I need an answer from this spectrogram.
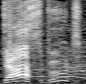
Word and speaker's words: Das Boot: to the fans screaming Das Boot over my shoulder right now yes that's what it was that's how you say it in German correct Josh boots to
